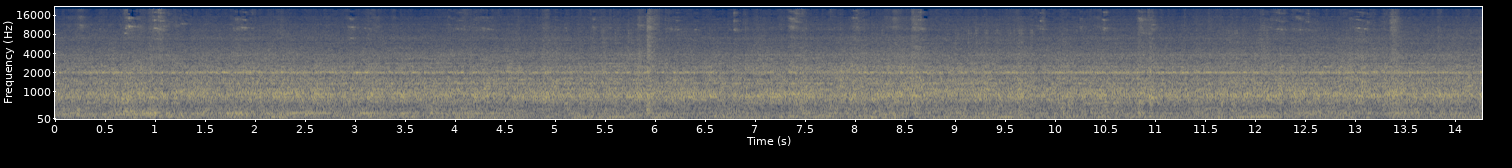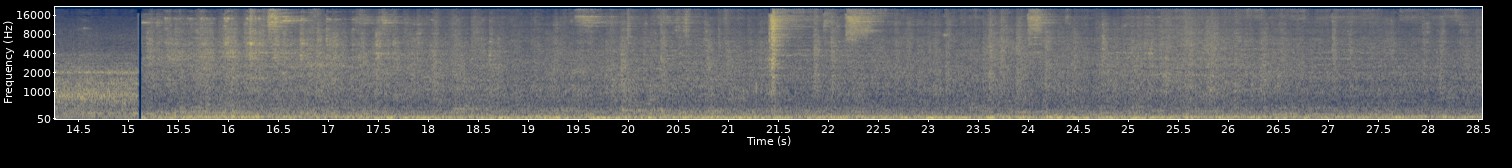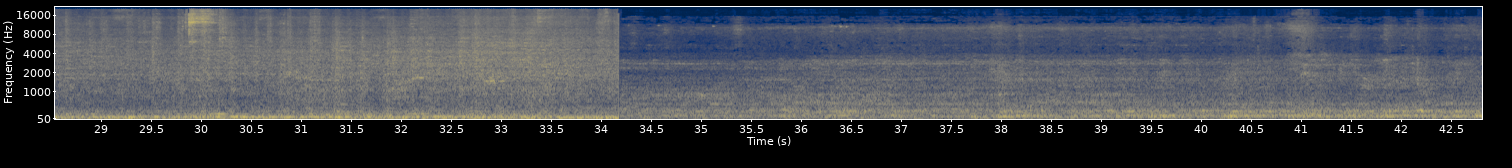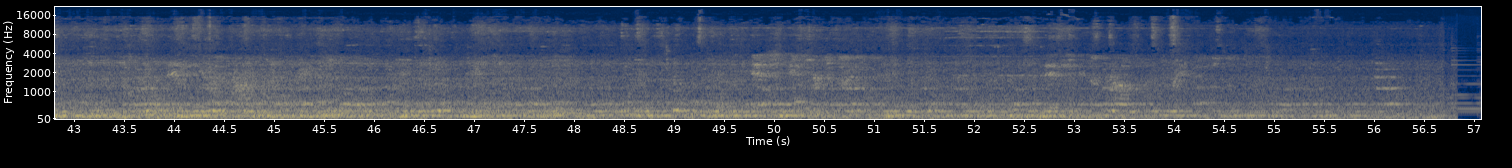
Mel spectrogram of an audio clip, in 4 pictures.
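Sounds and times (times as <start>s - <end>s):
deep train rumble: 0.0s - 56.8s
train rolling on track: 0.0s - 56.8s
wheels clicking on rails: 4.9s - 34.2s.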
